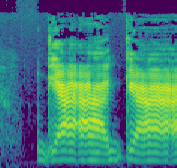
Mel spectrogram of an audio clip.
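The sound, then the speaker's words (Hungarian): A voice imitates a goose with its beak stuck between fence slats trying to honk, giving two strained, nasal bursts: a long one, a brief break, then another, loud with a wavering, choked tone. “Próbált gágogni, de csak furcsa hangok jöttek ki belőle.”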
